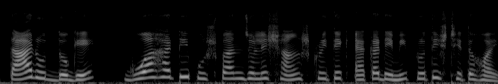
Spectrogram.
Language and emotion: Bengali, neutral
